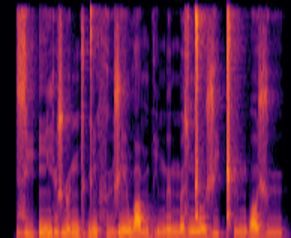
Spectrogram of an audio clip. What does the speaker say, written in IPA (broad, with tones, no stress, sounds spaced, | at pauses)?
z i˨˩˦ ʔ ĩ˨˩˦ j y˨ z ɳ ø˨ ŋ ɡ i˨ ɖ ĩ˨ f ʉ˨˩˦ ʒ ẽ˨˩˦ w ɑ˥˩ m b i˨˩˦ m ø˥˩ m œ˨ z ŋ͡ǁ o˨ ʒ i˥˩ ǁʰ ʉ˨ m b ɔ˥˩ ʒ ʉ˨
